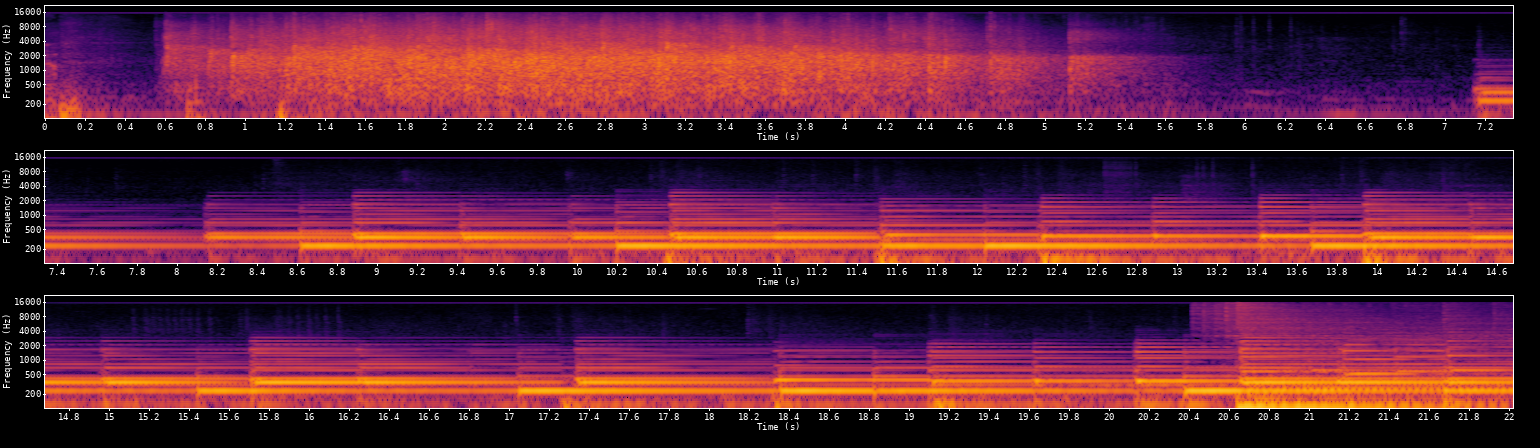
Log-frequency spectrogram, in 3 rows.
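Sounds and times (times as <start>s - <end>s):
audience applause: 0.6s - 5.7s
grand piano jazz chords: 7.1s - 22.0s.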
